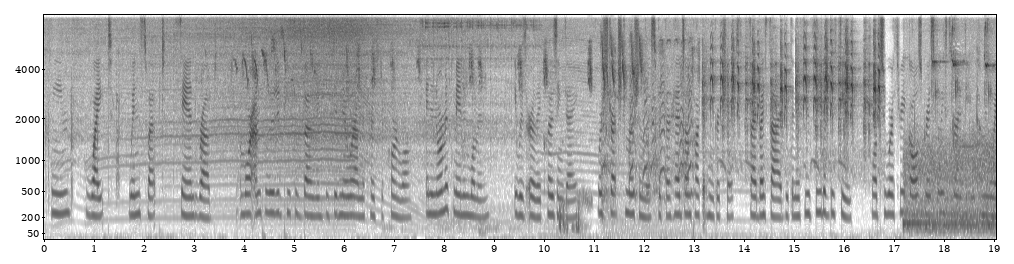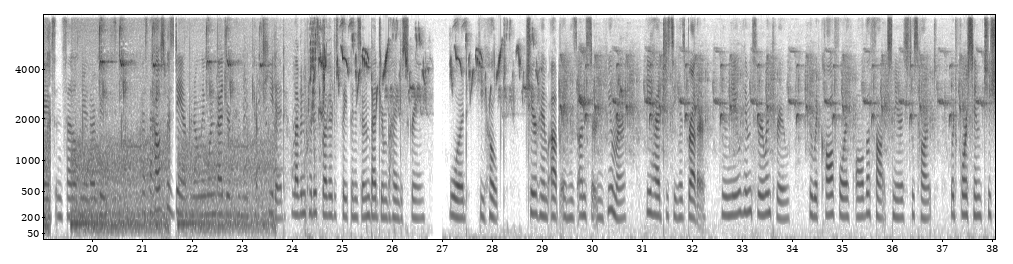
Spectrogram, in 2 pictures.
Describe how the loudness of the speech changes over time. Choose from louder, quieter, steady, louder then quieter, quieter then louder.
steady.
